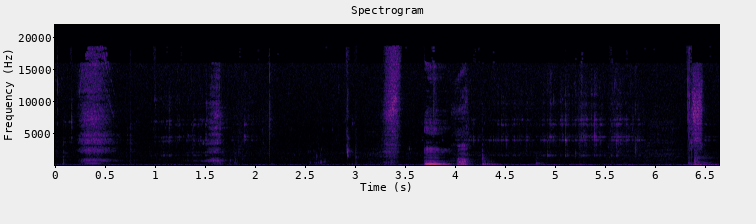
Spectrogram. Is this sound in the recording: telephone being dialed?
no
